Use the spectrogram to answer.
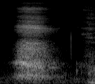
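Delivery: loud, heavy exhale; heavy sigh. Retold or imitated. Driver hearing the insurance information was deleted, heavy relieved sigh. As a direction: let out a big breath of relief.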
